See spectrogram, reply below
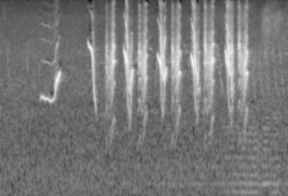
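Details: Marsh warbler (Acrocephalus palustris), call.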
